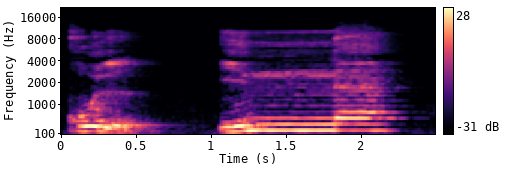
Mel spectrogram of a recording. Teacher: Qul inna ni wajibul ghunnah. Inna kena dengung.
